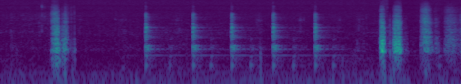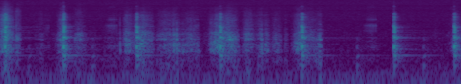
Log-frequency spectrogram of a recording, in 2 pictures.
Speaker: so i found uh both bolts on the shock on the lower uh shock mount bushing were loose and i made the noise video so i tighten this and now there's no noise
